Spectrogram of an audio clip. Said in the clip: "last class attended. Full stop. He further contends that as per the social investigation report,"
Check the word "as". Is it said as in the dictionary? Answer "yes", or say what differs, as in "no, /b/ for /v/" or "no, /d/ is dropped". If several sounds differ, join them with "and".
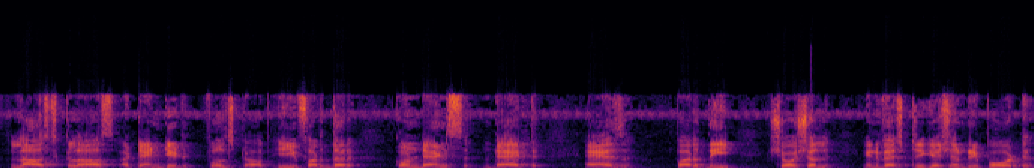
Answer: yes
